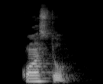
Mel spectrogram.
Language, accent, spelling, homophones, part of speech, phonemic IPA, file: French, France, coinstot, coinceteau / coinsteau / coinsto, noun, /kwɛ̃s.to/, LL-Q150 (fra)-coinstot.wav
- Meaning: alternative spelling of coinsto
